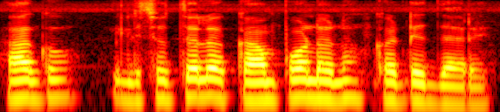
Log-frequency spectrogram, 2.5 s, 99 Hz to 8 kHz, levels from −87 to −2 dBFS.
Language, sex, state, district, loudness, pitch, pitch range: Kannada, male, Karnataka, Koppal, -18 LUFS, 170 Hz, 160-175 Hz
